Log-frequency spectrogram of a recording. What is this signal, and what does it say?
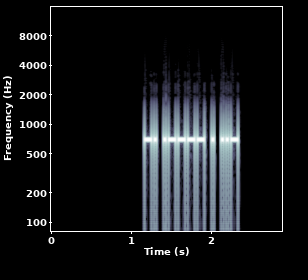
Morse code, heard as a keyed tone, about 40 wpm, 700 Hz. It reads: N1EU
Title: NA SOTA Chaser Callsigns 40wpm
